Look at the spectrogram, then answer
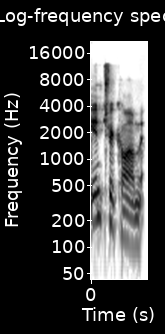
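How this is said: Every consonant is pronounced clearly and carefully. "I actually pronounced all the letters, all the consonants"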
